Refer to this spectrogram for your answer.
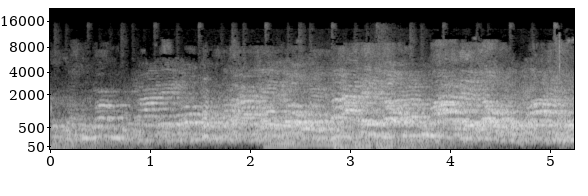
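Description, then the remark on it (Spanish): A large crowd shouts in unison, many voices merging into a loud, sustained chant of "Al paredón" with rhythmic surges and no pauses throughout, as Maduro's Constituent Assembly ratifies the removal of Juan Guaidó's parliamentary immunity. “Al grito de Alparedón, la Asamblea Constituyente de Maduro ratificaba la retirada de la inmunidad parlamentaria a Juan Guaidó.”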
